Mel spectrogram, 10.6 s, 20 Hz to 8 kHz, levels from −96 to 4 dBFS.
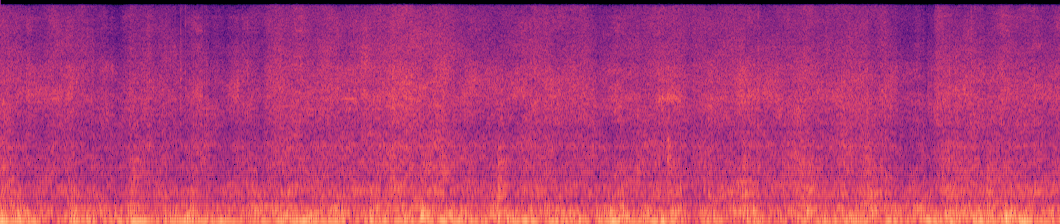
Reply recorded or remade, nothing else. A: remade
